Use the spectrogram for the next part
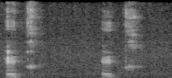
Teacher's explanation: We are not going to read this E, but instead we are going to read TR, so être, être.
